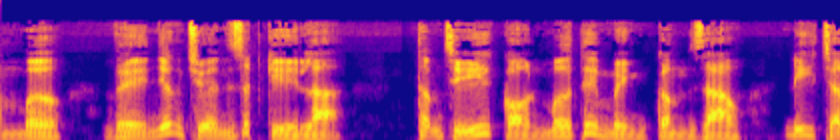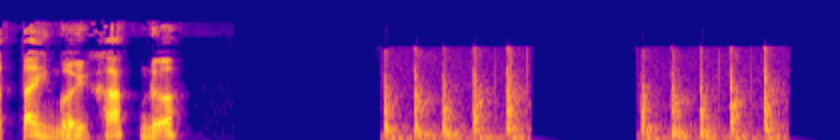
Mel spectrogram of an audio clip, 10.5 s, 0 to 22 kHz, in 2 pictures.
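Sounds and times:
speech: 0:00.2 - 0:06.4
pounding knocks on a room door: 0:07.6 - 0:08.6, 0:09.2 - 0:10.2.

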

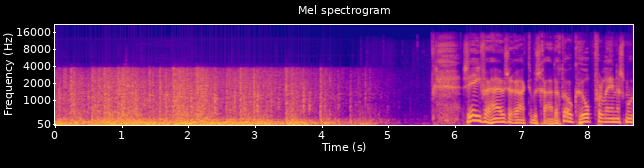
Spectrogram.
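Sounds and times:
illegal fireworks exploding in a Dutch village: 0:00.0 - 0:05.3
speech: 0:06.2 - 0:08.6.

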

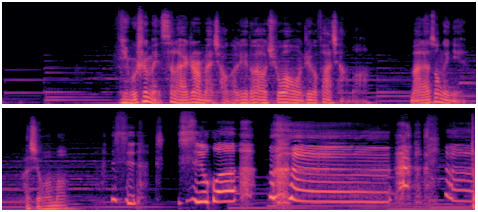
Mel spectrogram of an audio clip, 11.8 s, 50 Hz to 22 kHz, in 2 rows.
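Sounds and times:
speech: 0:01.4 - 0:10.1
person crouched on a street in the rain crying: 0:08.9 - 0:11.8.

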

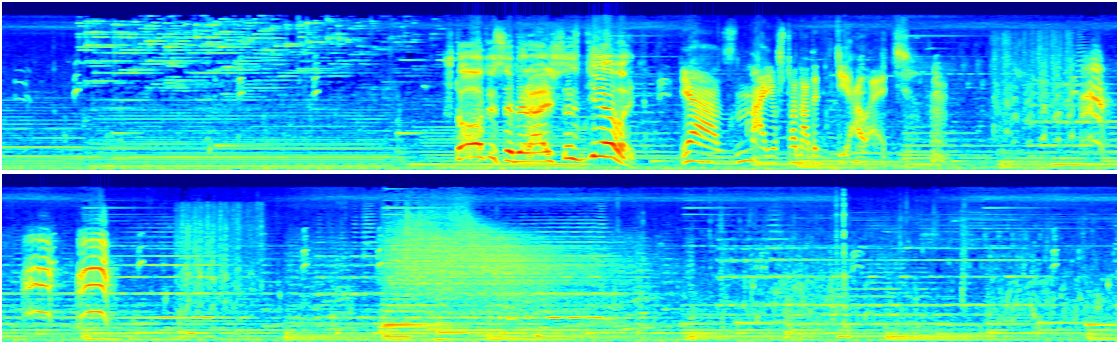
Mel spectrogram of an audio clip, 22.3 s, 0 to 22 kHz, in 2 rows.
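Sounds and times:
steady tonal background: 0:00.0 - 0:22.3
speech: 0:04.5 - 0:09.4
bird cawing with harsh cries: 0:09.0 - 0:13.2.

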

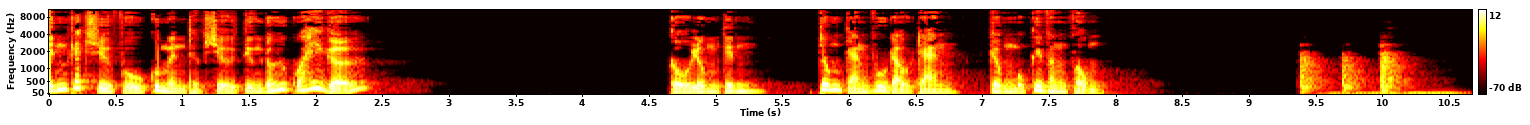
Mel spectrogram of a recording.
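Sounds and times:
speech: 0:00.0 - 0:02.5, 0:04.6 - 0:08.0
firm knocking on an office door in a training hall: 0:09.4 - 0:10.6.

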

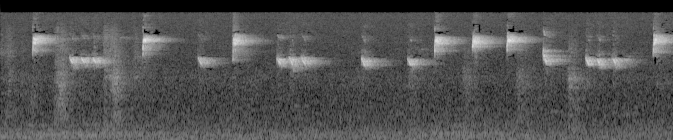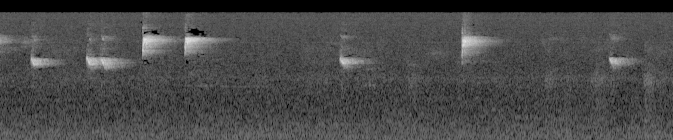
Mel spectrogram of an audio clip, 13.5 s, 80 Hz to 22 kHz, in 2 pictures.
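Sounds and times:
Oriental magpie-robin singing: 0:00.3 - 0:09.0, 0:10.1 - 0:10.5, 0:11.3 - 0:11.7, 0:12.8 - 0:13.1.

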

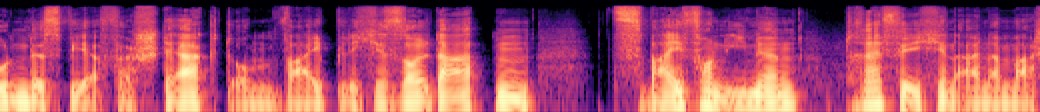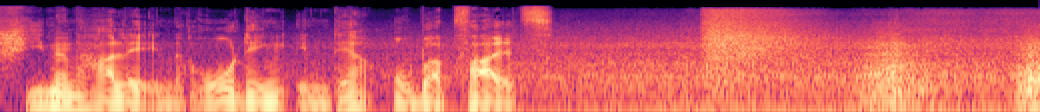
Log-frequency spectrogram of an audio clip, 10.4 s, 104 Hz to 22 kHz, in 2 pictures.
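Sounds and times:
speech: 0:00.0 - 0:08.8, 0:09.5 - 0:10.3
military heavy tractor and armoured vehicle engine rumble in a machine hall: 0:05.9 - 0:10.3
air hiss: 0:08.7 - 0:10.3.

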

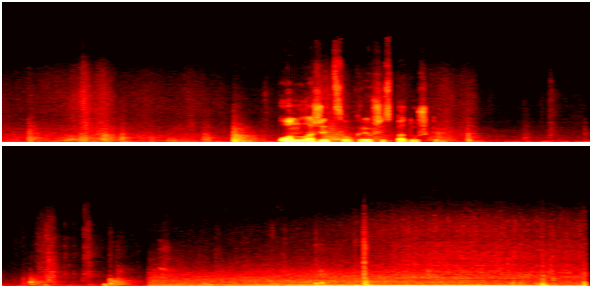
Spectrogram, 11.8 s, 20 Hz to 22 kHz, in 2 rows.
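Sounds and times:
speech: 0:02.8 - 0:04.6
car driving up with engine rumble: 0:07.4 - 0:11.7.

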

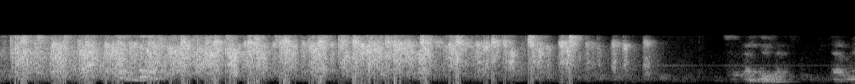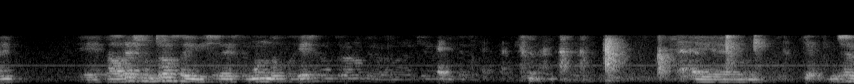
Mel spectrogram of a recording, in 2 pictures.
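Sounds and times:
audience applause at a commemoration event: 0:00.0 - 0:06.6
laughter: 0:01.0 - 0:01.9, 0:13.0 - 0:14.6
speech: 0:10.3 - 0:12.2.

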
